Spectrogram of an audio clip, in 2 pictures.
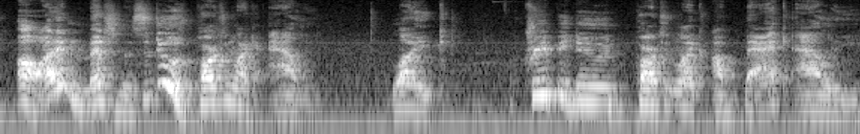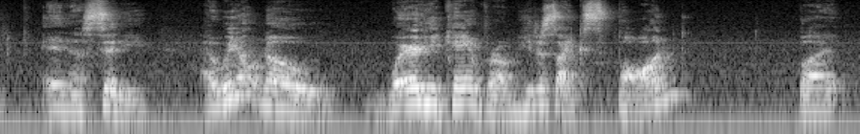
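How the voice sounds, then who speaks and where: A man's voice: a little high, fairly bright tone, slight background noise. A man telling a story in a casual, profane, ranting vlog. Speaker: vlogger. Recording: echoey room from a distance.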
